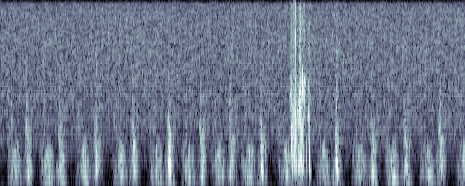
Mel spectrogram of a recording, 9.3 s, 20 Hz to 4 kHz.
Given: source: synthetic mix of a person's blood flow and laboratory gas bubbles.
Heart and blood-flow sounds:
Doppler ultrasound of blood flow; precordium
5.76-6.23 s: bubbles
From the record:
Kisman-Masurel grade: 213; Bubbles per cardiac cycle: several, 3 to 8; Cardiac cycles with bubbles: 1 to 10%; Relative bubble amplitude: loud (0.450 to 0.775); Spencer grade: 1 (occasional bubble signal discernible with the cardiac motion signal, with majority of cardiac periods free of bubbles); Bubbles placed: anywhere in the cardiac cycle

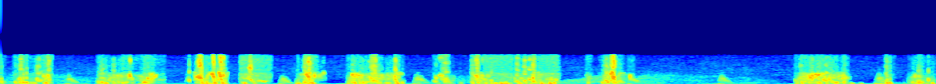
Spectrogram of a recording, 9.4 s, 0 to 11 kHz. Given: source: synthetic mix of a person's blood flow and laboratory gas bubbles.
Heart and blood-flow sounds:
Doppler ultrasound of blood flow; subclavian vein
0.00-0.05 s: bubbles
0.12-0.55 s: bubbles
0.95-1.66 s: bubbles
1.85-2.29 s: bubbles
2.39-2.72 s: bubbles
2.97-3.26 s: bubbles
3.46-4.05 s: bubbles
4.31-4.55 s: bubbles
4.69-5.59 s: bubbles
5.84-5.92 s: bubbles
5.98-6.34 s: bubbles
7.94-8.50 s: bubbles
8.82-8.95 s: bubbles
9.06-9.37 s: bubbles
From the record:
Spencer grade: 3 (all of the cardiac periods contain showers or single bubble signals, but not dominating or overriding the cardiac motion signals); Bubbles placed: anywhere in the cardiac cycle

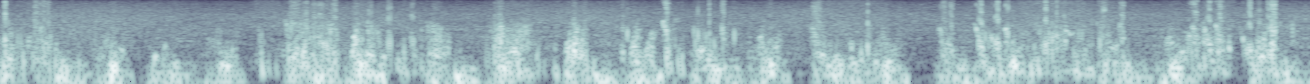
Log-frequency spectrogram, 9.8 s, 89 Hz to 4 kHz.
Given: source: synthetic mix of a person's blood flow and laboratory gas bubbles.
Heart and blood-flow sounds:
Doppler ultrasound of blood flow; precordium
0.00-0.45 s: bubbles
1.32-1.41 s: bubbles
1.94-2.57 s: bubbles
2.73-3.34 s: bubbles
3.67-4.25 s: bubbles
4.36-4.46 s: bubbles
4.68-4.79 s: bubbles
4.98-5.20 s: bubbles
5.22-5.58 s: bubbles
6.11-6.69 s: bubbles
7.06-7.21 s: bubbles
7.32-7.60 s: bubbles
7.67-8.51 s: bubbles
8.79-8.88 s: bubbles
8.90-9.77 s: bubbles
From the record:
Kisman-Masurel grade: 342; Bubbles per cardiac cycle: rolling drumbeat, 9 or more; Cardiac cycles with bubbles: 100%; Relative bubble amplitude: moderate (0.250 to 0.450); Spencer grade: 3 (all of the cardiac periods contain showers or single bubble signals, but not dominating or overriding the cardiac motion signals); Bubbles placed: anywhere in the cardiac cycle

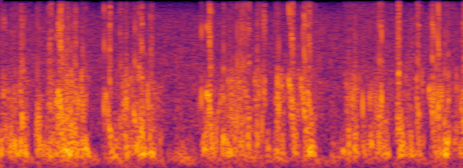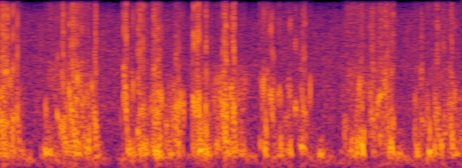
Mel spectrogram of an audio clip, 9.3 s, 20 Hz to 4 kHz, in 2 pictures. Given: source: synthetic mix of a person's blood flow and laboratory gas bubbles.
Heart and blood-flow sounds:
Doppler ultrasound of blood flow; precordium
0.00-0.32 s: bubbles
0.35-0.91 s: bubbles
1.00-1.64 s: bubbles
1.96-2.67 s: bubbles
2.75-3.18 s: bubbles
3.43-4.87 s: bubbles
5.05-5.68 s: bubbles
5.83-7.13 s: bubbles
7.21-7.77 s: bubbles
8.06-8.62 s: bubbles
8.76-9.26 s: bubbles
From the record:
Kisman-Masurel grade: 444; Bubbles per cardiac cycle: continuous sound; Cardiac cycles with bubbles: 100%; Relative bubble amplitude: maximal (0.775 to 0.999); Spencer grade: 4 (maximum detectable bubble signal sounding continuously throughout systole and diastole of every cardiac period, and overriding the amplitude of the normal cardiac signals); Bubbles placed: anywhere in the cardiac cycle

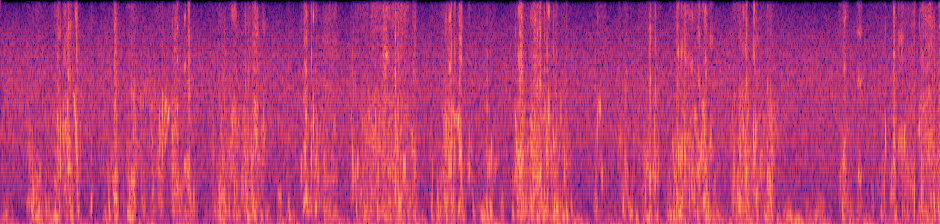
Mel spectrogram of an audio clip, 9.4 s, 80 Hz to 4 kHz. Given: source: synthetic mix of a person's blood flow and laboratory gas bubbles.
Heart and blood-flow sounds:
Doppler ultrasound of blood flow; precordium
0.25-0.84 s: bubbles
0.88-0.96 s: bubbles
1.01-1.98 s: bubbles
2.08-2.71 s: bubbles
2.76-2.94 s: bubbles
2.98-3.39 s: bubbles
3.48-4.21 s: bubbles
4.27-5.04 s: bubbles
5.09-5.76 s: bubbles
5.92-6.06 s: bubbles
6.17-6.62 s: bubbles
6.66-7.17 s: bubbles
7.28-7.79 s: bubbles
8.37-8.63 s: bubbles
8.68-9.41 s: bubbles
From the record:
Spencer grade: 4 (maximum detectable bubble signal sounding continuously throughout systole and diastole of every cardiac period, and overriding the amplitude of the normal cardiac signals); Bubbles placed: anywhere in the cardiac cycle

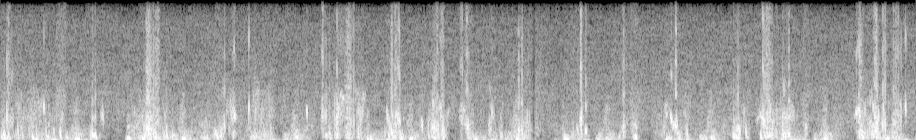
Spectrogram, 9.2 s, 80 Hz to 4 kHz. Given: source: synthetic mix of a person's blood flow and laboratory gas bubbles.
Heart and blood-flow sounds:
Doppler ultrasound of blood flow; precordium
0.00-0.67 s: bubbles
0.86-1.06 s: bubbles
1.25-1.76 s: bubbles
1.99-2.40 s: bubbles
2.44-2.75 s: bubbles
3.03-3.11 s: bubbles
3.18-3.67 s: bubbles
3.83-4.05 s: bubbles
4.18-4.51 s: bubbles
4.58-4.75 s: bubbles
4.88-5.04 s: bubbles
5.13-5.32 s: bubbles
5.70-5.89 s: bubbles
6.17-6.41 s: bubbles
6.50-6.98 s: bubbles
7.29-7.52 s: bubbles
7.55-8.11 s: bubbles
8.53-9.10 s: bubbles
From the record:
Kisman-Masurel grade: 343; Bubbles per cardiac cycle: rolling drumbeat, 9 or more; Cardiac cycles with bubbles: 100%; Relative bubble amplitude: loud (0.450 to 0.775); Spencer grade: 3 (all of the cardiac periods contain showers or single bubble signals, but not dominating or overriding the cardiac motion signals); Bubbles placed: only in the low amplitude regions of the cardiac cycle

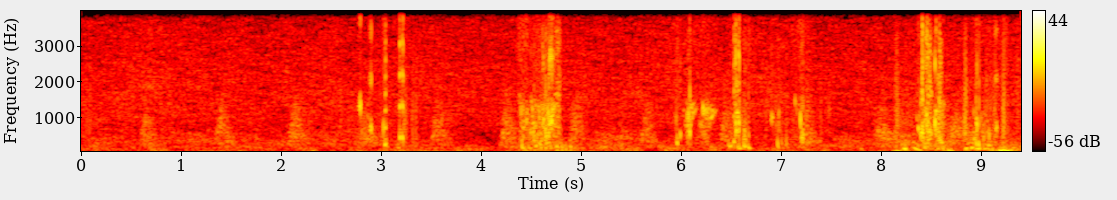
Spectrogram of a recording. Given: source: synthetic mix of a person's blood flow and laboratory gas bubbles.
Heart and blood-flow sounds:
Doppler ultrasound of blood flow; subclavian vein
2.77-2.81 s: bubbles
2.87-2.92 s: bubbles
3.00-3.08 s: bubbles
3.12-3.26 s: bubbles
4.36-4.80 s: bubbles
5.93-6.35 s: bubbles
6.46-6.73 s: bubbles
6.89-7.32 s: bubbles
8.35-8.74 s: bubbles
8.90-9.18 s: bubbles
From the record:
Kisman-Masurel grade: 221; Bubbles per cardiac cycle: several, 3 to 8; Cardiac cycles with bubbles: 10 to 50%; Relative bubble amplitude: barely perceptible (0.100 to 0.250); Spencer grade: 2 (many but less than half of the cardiac periods contain bubble signals, singularly or in groups); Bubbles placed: anywhere in the cardiac cycle

